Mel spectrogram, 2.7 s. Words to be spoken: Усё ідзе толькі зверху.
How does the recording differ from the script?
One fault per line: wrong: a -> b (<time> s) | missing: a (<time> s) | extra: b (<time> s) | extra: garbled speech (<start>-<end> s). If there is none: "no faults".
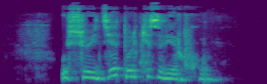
no faults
